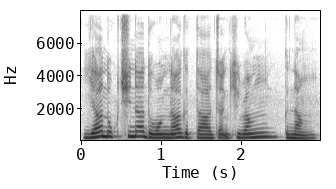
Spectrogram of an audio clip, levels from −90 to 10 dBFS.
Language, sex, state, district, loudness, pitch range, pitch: Garo, female, Meghalaya, West Garo Hills, -14 LUFS, 215-270 Hz, 230 Hz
